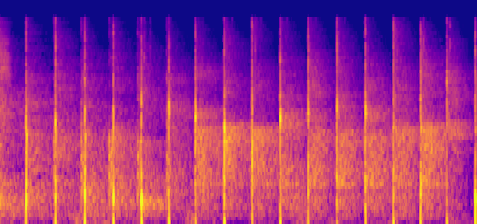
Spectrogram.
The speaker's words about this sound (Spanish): Ahora sí, un fuerte aplauso a todas las naciones.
